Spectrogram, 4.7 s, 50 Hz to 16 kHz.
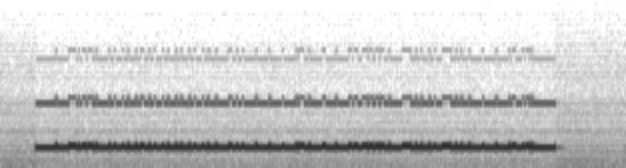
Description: RTTY (75 baud, 170 Hz shift), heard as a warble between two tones, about 2150 Hz centre. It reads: 2PZVL LT5BD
